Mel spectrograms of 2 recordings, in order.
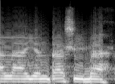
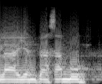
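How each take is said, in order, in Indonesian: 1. Kata kerjanya berakhir dengan vokal 'a'. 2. Kata kerjanya berakhir dengan vokal 'u'. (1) "Jadi bacanya yang benar" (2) "bukan la yantasabuh"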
